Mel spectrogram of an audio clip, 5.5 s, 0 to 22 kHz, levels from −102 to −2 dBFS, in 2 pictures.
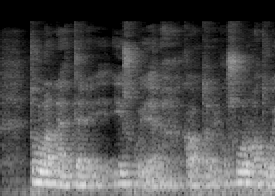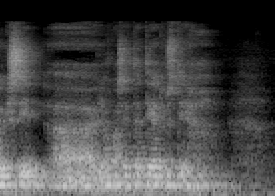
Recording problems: off-mic speech; far
room echo; noticeable; dies away in 0.6 s

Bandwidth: 14.5 kHz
